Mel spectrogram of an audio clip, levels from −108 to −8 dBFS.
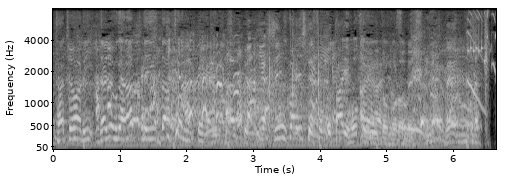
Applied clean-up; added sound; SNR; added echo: none; none; none; none.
